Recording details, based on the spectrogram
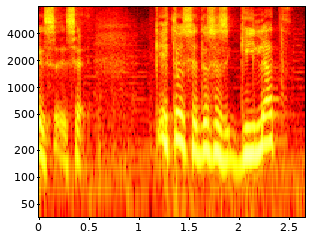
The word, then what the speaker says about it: Gilad: A ver, no sé cómo será originalmente, es G-I-L-A-D, Gilad, o sea, Gilad, sí.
